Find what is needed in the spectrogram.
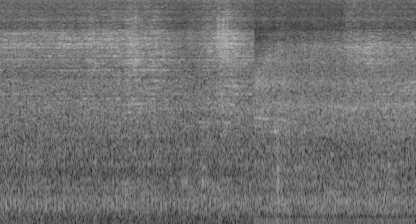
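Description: Outdoor background noise with a steady low rumble, which grows stronger about two and a half seconds in.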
